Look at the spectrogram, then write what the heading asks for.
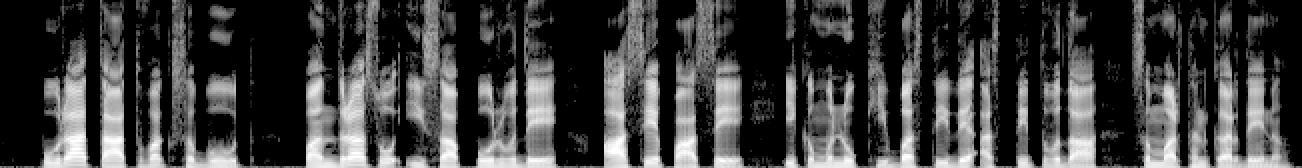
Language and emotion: Dogri, neutral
